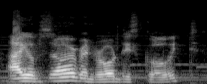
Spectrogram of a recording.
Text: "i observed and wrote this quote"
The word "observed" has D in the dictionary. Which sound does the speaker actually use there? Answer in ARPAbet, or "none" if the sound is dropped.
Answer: none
